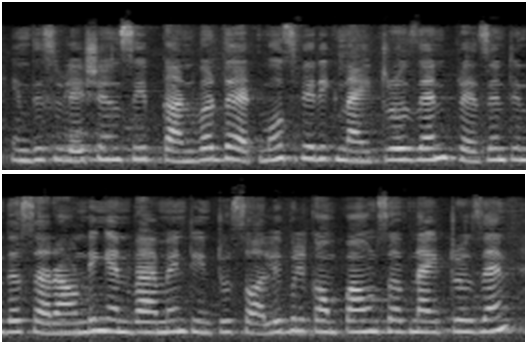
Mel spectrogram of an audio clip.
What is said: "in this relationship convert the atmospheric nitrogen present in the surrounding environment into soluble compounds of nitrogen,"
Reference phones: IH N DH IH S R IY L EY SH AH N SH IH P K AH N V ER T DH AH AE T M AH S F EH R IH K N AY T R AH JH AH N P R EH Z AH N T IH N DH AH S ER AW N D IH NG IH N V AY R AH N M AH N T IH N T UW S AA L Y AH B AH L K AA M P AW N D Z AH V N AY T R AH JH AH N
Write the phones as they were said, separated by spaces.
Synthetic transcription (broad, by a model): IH N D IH S R IY L EY SH AH N SH IH P K AH N V ER T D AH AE T M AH S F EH R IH K N AY T R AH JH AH N P R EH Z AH N T IH N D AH S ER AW N D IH NG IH N V AY AH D M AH N T IH N T UW S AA L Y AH B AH L K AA M P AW N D S AH V N AY T R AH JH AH N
